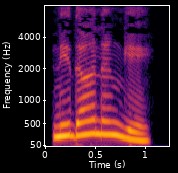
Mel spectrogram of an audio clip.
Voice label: "ನಿದಾನಂಗೆಯ್", Kannada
